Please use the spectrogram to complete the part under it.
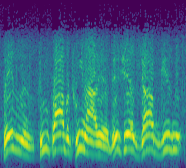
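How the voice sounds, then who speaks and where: A man's voice: sits high, animated, a little slow. A man playing a folksy, easily frightened street sweeper with a drawling Southern US accent in an old radio drama. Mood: folksy, grumbling. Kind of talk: 1930s radio acting. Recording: noisy, dull old radio recording.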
